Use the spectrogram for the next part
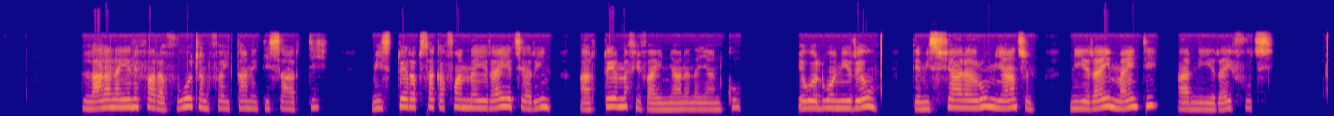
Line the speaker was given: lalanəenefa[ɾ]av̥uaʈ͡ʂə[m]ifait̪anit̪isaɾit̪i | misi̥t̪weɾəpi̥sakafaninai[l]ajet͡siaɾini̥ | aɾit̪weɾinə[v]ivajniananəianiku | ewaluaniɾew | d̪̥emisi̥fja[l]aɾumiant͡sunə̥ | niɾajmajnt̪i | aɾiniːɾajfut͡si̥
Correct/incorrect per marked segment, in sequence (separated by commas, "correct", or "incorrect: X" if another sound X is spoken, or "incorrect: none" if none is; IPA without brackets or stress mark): correct, incorrect: n, incorrect: ɾ, incorrect: f, incorrect: ɾ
